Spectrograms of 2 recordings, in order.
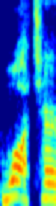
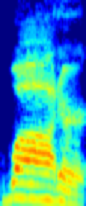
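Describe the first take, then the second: First: The middle T is a full, clear T. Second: The middle T is a quick flap. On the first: The speaker calls it wrong. "it's not water" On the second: The speaker calls it right. "but water"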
